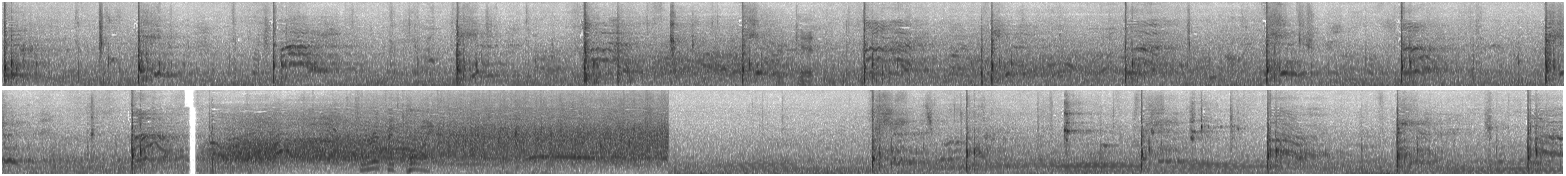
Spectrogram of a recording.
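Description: Tennis ball struck with rackets in a long baseline rally, a sharp hit about every second and a half. The rally ends and the crowd applauds for about four seconds, then sharper hits come again about once a second as the next point gets under way.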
